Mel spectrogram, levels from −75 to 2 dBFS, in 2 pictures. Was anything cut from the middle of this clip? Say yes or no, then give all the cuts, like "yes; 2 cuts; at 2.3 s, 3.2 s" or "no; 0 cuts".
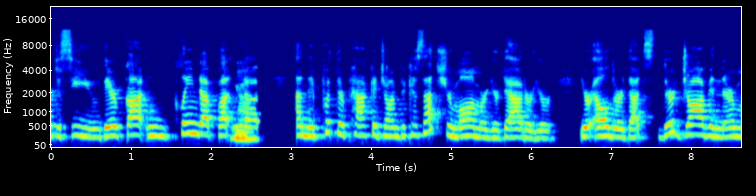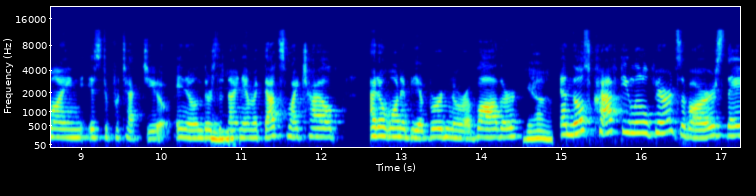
yes; 1 cut; at 10.1 s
